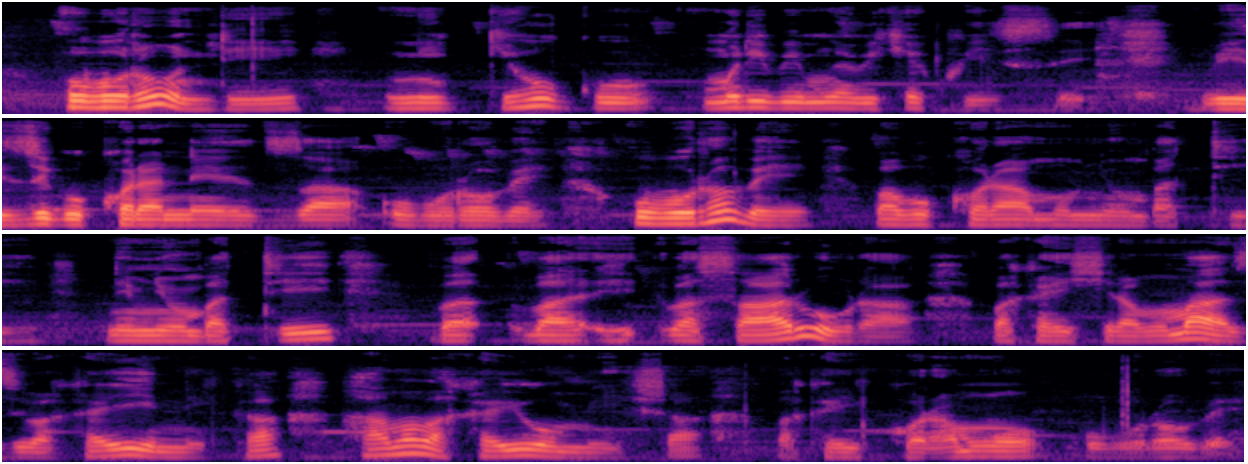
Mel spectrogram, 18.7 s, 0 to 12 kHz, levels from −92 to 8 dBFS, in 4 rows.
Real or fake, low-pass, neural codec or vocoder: real; 10.8 kHz; none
